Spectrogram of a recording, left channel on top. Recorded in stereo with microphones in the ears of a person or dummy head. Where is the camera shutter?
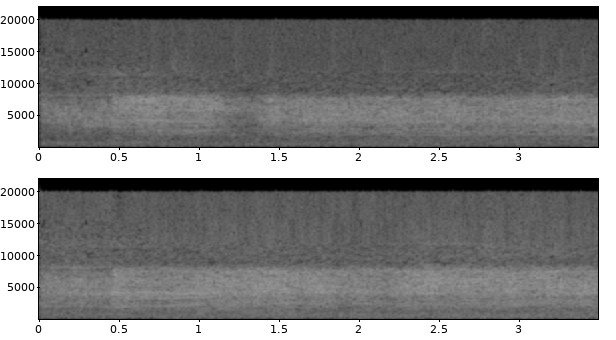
I don't hear a camera shutter.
